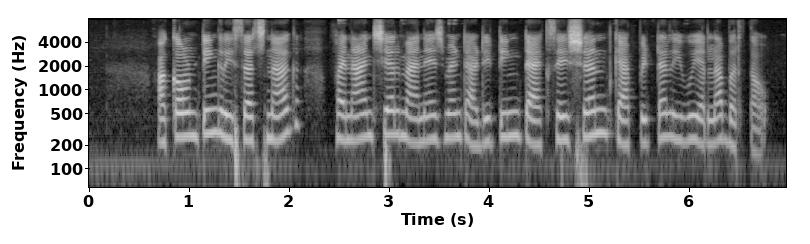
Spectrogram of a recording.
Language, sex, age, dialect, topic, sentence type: Kannada, female, 25-30, Northeastern, banking, statement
